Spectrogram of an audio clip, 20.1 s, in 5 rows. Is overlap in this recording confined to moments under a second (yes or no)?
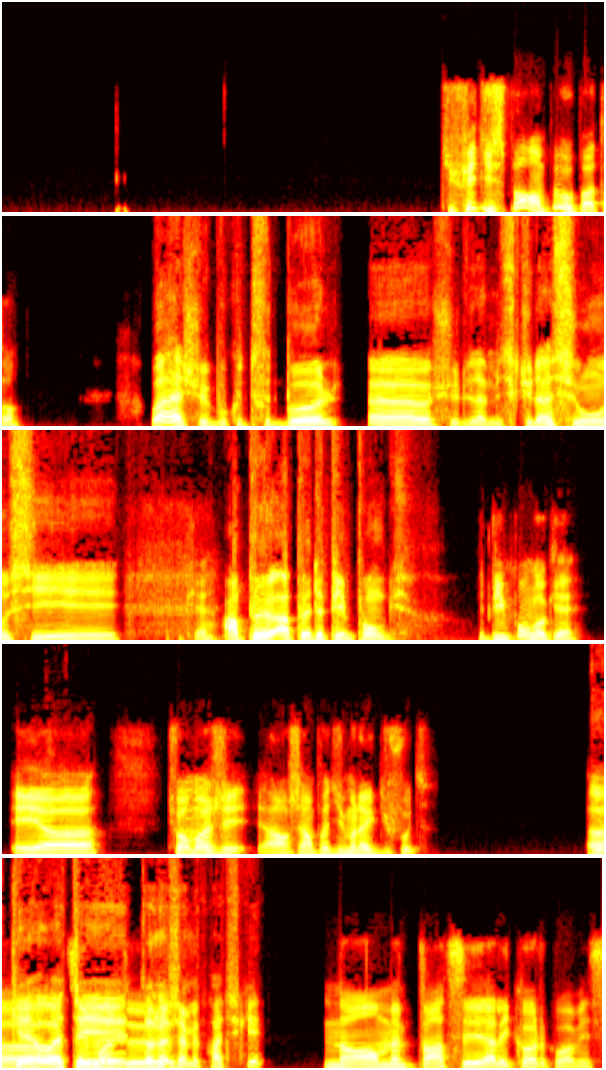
no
